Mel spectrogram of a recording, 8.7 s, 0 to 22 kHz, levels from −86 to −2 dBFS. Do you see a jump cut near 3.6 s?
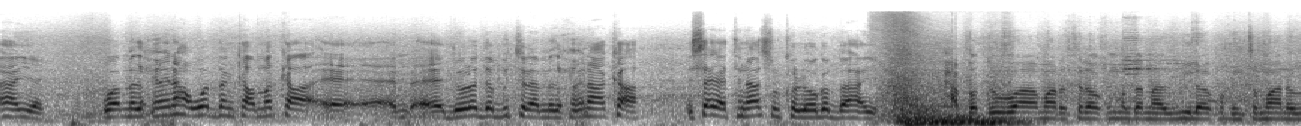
no; 1 cut; at 6.0 s

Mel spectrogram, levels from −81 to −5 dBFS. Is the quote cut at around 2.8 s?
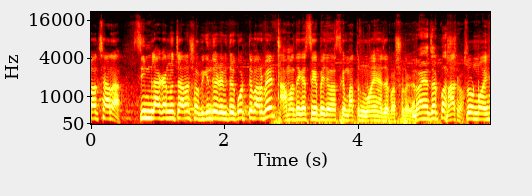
yes; 1 cut; at 2.8 s

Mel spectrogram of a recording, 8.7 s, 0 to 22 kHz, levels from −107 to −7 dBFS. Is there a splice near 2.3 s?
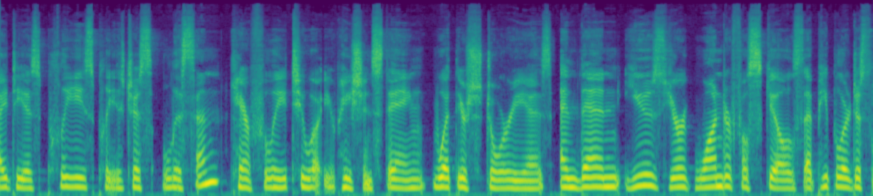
yes; 3 cuts; at 2.3 s, 5.5 s, 6.9 s

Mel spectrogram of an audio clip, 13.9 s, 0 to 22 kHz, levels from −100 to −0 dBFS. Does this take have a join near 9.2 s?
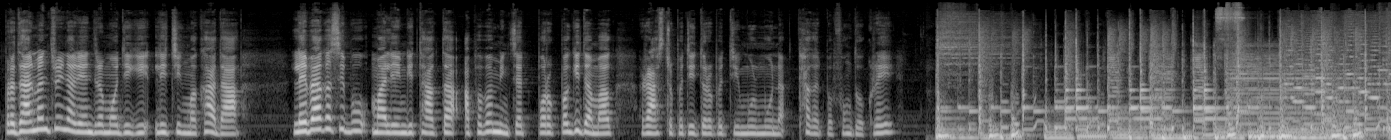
yes; 1 cut; at 9.2 s

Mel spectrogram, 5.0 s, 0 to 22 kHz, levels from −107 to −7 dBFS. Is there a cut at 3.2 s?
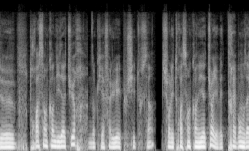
yes; 2 cuts; at 1.8 s, 3.2 s

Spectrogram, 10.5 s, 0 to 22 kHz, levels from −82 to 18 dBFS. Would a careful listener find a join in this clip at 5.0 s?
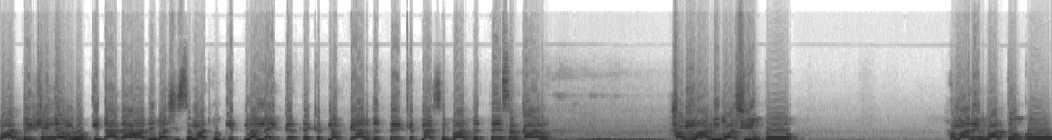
yes; 1 cut; at 5.0 s

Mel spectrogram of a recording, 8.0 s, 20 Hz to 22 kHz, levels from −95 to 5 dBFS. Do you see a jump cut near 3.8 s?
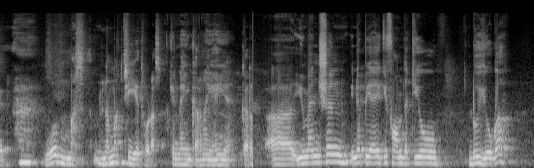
yes; 1 cut; at 3.8 s

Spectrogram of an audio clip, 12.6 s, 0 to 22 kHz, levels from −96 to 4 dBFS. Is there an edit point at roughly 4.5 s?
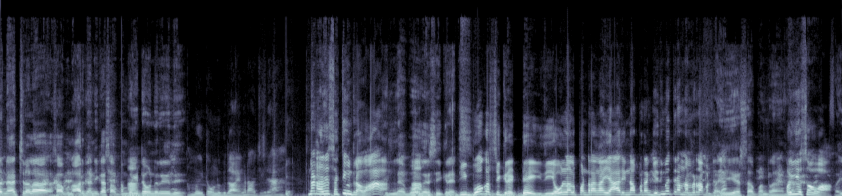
yes; 2 cuts; at 1.8 s, 4.5 s

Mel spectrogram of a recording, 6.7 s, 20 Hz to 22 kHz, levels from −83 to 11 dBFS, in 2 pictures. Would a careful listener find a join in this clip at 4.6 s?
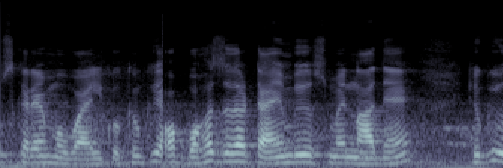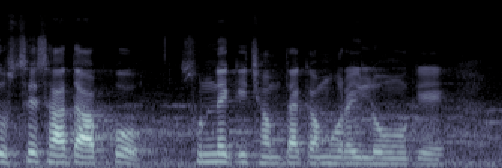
no; 1 cut; at 1.1 s

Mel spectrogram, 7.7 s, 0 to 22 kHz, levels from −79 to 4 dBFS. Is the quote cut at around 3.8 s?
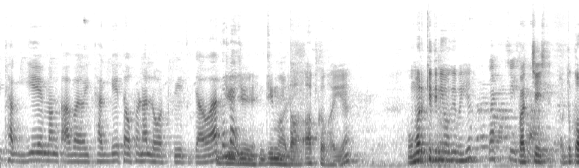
yes; 1 cut; at 3.8 s

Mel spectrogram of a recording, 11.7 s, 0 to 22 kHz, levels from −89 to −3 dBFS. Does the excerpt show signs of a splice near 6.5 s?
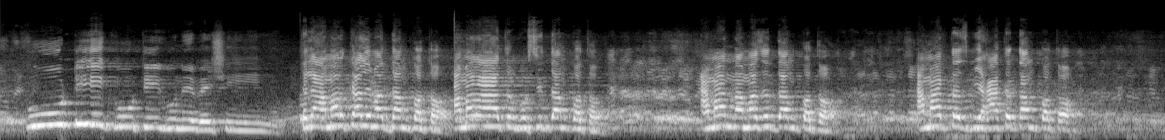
no; 2 cuts; at 3.0 s, 4.5 s

